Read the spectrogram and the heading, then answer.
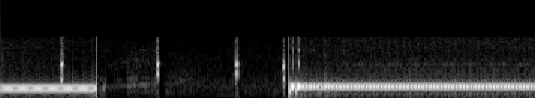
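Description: Telephone tones sound during a call transfer. A steady tone cuts off with a click, a few short, sharp beeps follow with silence between them, and then a new continuous steady tone holds to the end.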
